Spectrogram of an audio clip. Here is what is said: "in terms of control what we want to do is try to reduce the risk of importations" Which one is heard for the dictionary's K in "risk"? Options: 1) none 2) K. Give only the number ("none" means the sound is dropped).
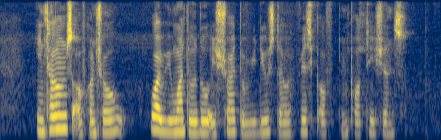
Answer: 2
